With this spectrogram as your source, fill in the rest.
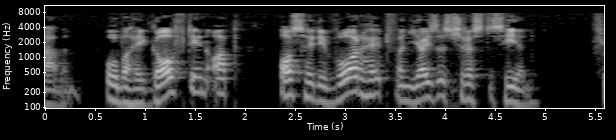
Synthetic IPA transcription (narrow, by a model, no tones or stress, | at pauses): a̰ːbən | oːbəɦeɪɡɑlˠfdinɔp | ɐlˠsheɪdiːvɑːɾɦɛɪtfɔnjeɪzəsxɾɪstəshiəd | f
